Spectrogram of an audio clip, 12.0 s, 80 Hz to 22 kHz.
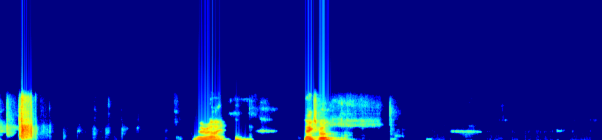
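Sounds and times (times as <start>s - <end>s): man's voice: 3.9s - 4.5s, 6.1s - 6.9s.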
